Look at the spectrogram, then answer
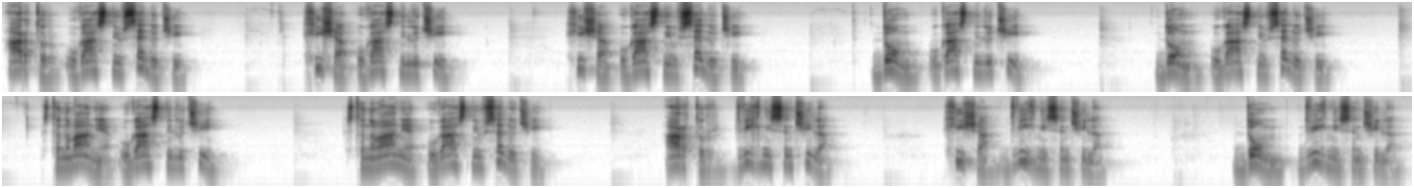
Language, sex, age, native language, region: Slovenian, male, 30-49, Slovenian, Central Slovenia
